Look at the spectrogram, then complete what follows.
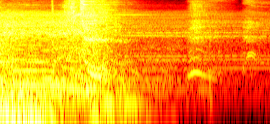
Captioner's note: gasps; panting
